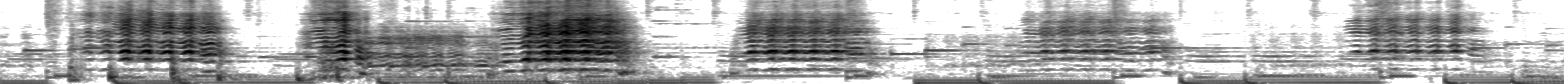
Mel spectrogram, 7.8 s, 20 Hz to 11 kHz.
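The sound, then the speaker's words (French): Several goats bleat in a series of loud, wavering cries, one after another with short pauses and overlapping slightly, at a farm of 70 goats and young goats in the Brenne, in early-morning mist near milking time, with a faint low hum in the background. “Depuis 47 ans, Alain tient un élevage de 70 chèvres et chevrettes”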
